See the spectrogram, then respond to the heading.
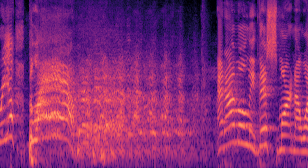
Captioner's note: audience laughs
